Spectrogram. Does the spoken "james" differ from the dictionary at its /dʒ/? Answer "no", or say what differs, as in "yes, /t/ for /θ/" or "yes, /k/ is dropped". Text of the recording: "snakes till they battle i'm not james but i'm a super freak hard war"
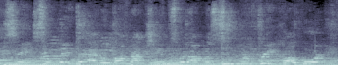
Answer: yes, /tʃ/ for /dʒ/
